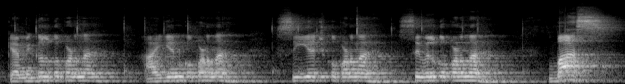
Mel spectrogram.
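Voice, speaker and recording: Lively teacher in an echoey room. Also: male voice. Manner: lively, teasing, switches between loud bursts and low asides. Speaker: online exam-prep teacher. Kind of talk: live class, answering student questions. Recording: echoey room with long reverb.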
